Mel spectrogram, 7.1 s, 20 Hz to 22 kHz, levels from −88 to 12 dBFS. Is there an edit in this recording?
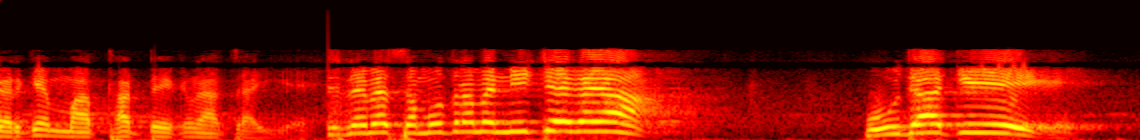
yes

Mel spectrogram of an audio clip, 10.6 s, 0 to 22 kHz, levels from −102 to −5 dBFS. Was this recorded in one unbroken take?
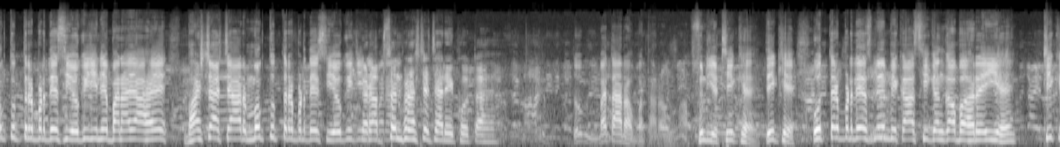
yes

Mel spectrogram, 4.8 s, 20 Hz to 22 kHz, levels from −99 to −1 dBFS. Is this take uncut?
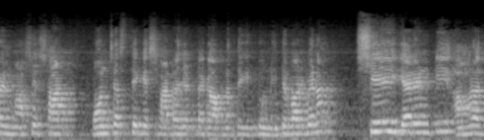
yes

